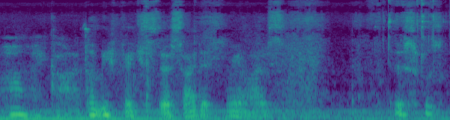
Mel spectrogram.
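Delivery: under the breath, distracted; hushed aside. Real, not acted. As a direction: drop to a barely audible private aside. Aside while fixing something.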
